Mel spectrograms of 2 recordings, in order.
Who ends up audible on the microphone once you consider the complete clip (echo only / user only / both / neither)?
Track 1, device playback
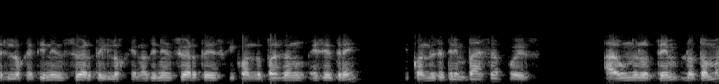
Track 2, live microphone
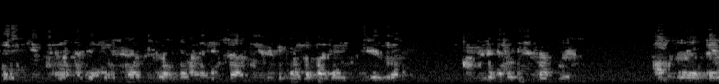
echo only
